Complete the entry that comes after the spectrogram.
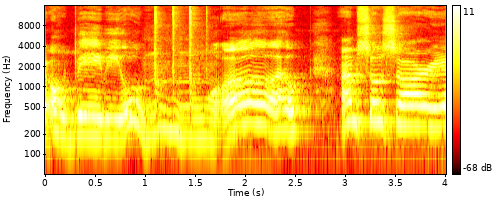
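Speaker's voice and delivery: very high, gushing sympathy; hammed-up fussing over a hurt partner; imitating cooing woman. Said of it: "some Western women".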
